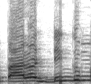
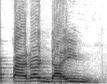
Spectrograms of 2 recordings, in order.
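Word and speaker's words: paradigm: इसका pronunciation पैराडिग्म नहीं है, ये है पैराडाइम।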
